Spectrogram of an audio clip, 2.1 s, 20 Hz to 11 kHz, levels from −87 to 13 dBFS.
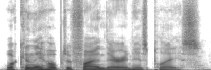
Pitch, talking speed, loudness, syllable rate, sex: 110 Hz, 285 wpm, -18 LUFS, 6.2 syllables/s, male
